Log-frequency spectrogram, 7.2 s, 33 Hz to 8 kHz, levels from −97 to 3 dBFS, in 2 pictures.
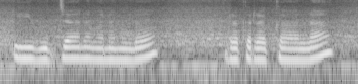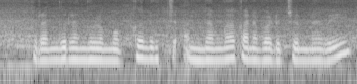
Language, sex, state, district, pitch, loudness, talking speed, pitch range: Telugu, female, Telangana, Komaram Bheem, 170 Hz, -14 LUFS, 65 wpm, 165-185 Hz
